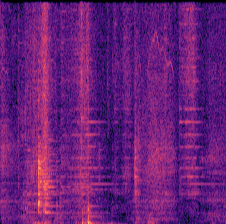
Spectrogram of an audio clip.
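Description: Steel split-rim wheel being set down into a truck tire: three dull knocks of the rim against the rubber, the loudest about a second in, the first with a light metallic ring.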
